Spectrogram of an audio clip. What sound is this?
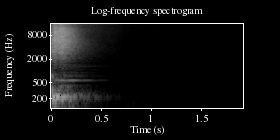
This is a realistic snare I've made mixing various sounds. This time it sounds fatter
